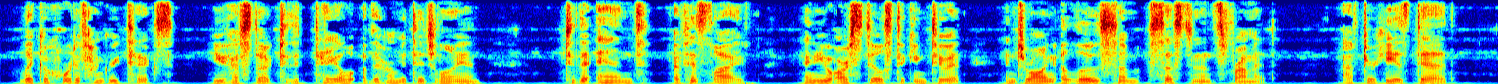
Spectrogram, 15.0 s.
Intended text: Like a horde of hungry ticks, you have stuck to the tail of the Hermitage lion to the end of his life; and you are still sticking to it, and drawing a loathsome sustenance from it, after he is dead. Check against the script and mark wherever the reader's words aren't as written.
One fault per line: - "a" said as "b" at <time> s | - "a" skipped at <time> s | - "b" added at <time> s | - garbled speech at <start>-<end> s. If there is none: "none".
none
